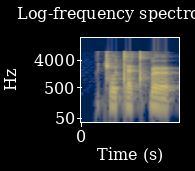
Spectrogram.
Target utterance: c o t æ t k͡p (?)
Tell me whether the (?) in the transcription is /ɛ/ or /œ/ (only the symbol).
œ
